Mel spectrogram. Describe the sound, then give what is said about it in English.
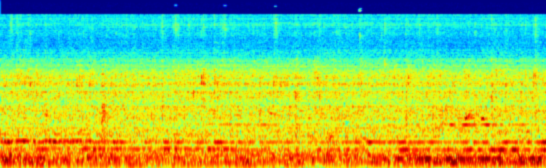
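Steady, heavy rain pours down outside a window, heard through a phone held up to the window, a continuous hissing wash with a faint low hum beneath it and no voices. “It's pouring rain, and I can hear them.”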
